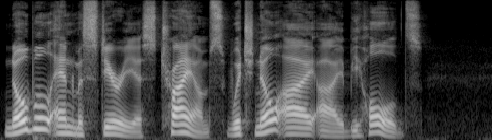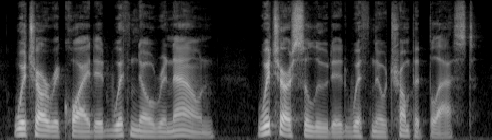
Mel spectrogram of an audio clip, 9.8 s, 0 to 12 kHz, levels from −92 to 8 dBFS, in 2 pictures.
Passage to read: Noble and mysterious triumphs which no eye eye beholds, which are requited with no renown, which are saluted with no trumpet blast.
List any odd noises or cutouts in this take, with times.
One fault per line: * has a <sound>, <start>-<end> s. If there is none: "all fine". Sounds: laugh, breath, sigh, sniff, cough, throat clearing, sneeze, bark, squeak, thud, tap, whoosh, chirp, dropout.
all fine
